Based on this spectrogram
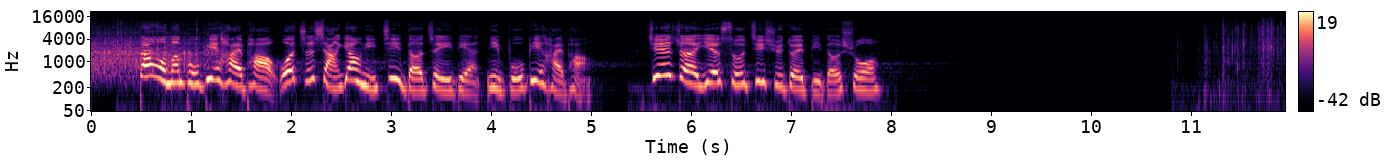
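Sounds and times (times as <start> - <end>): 
speech: 0.5 - 8.0
paper page blown over by the wind rustling: 10.8 - 11.9.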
